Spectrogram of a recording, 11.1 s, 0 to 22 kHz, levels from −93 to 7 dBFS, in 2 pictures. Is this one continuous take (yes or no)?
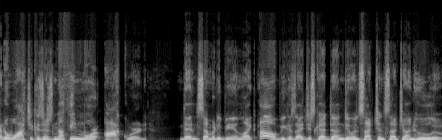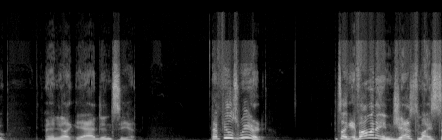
yes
